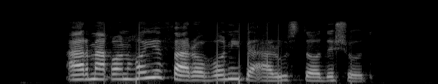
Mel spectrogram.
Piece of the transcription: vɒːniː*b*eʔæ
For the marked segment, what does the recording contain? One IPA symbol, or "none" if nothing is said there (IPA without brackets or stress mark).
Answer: b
